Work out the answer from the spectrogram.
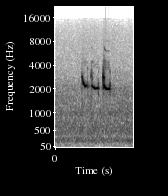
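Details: A common greenshank, recorded close up in the Camargue, gives awareness calls: three ringing, slightly falling whistles in quick succession, tew-tew-tew, with a distant redshank, over a soft wash of surf and wind.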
